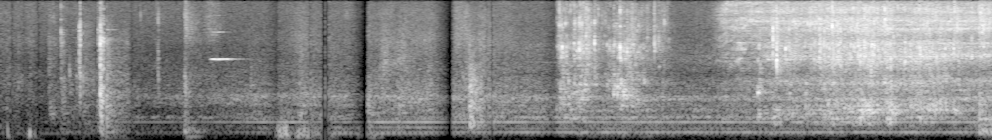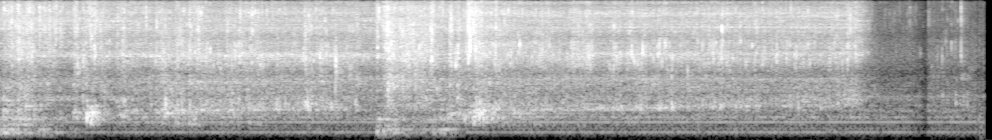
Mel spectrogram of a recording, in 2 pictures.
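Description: Fresh water runs steadily from a tap, getting fuller and louder after the first few seconds and continuing as a constant rushing flow, with brief clunks and knocks at the start.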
